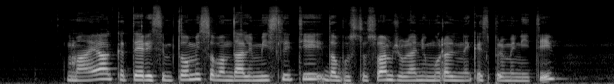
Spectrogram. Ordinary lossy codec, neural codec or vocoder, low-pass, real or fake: none; none; none; real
